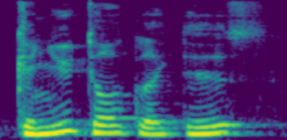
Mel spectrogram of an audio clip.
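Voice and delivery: imitating the English director. English director asking the actor to talk this way, imitated English accent. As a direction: mimic the lanky English director's voice. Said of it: "He said".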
